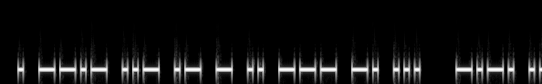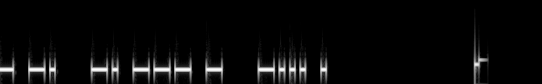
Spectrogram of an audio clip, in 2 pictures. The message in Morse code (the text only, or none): EQUATIONS CAN NOT BE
